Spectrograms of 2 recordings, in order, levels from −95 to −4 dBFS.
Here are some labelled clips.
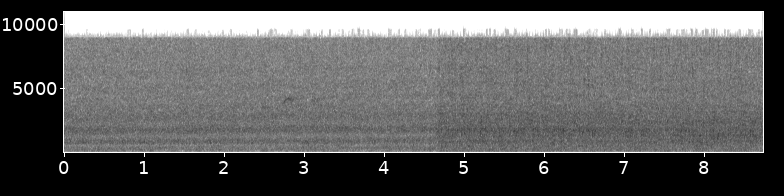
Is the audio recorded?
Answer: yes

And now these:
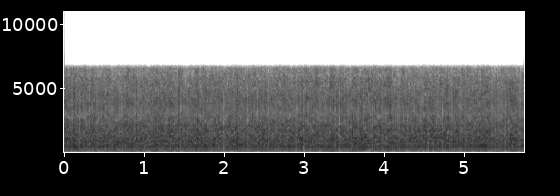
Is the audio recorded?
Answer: no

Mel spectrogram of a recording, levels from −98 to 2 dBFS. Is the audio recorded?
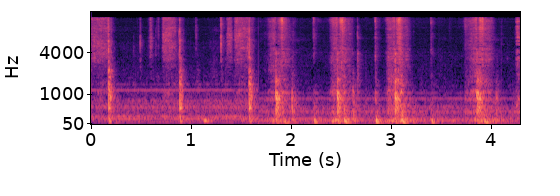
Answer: no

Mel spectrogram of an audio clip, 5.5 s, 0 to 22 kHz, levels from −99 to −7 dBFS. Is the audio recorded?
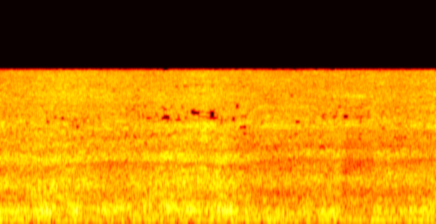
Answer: yes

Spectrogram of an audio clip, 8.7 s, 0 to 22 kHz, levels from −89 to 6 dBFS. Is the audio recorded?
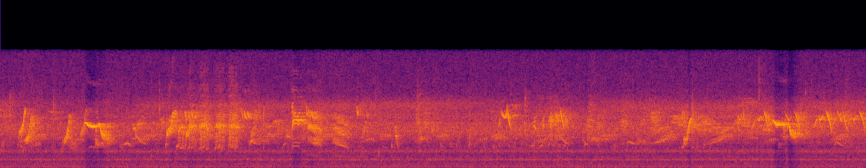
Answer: yes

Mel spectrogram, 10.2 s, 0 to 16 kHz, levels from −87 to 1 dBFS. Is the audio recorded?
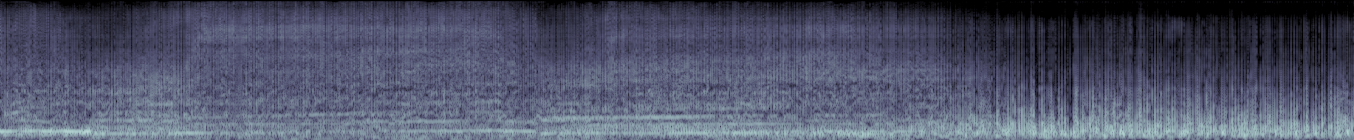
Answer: no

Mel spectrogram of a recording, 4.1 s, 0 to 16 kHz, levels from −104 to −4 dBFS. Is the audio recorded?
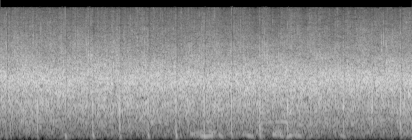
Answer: yes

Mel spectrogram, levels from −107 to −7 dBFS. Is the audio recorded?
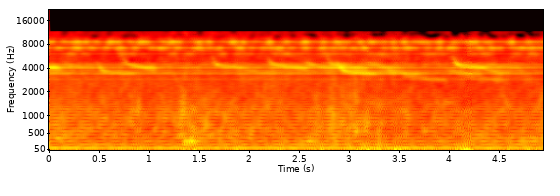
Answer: no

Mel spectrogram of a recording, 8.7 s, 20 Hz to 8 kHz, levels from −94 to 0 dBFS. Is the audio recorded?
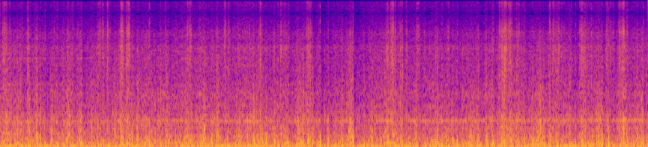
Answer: yes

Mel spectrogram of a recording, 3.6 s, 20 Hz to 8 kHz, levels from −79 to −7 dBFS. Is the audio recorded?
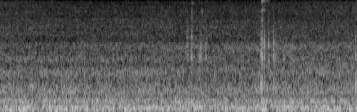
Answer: yes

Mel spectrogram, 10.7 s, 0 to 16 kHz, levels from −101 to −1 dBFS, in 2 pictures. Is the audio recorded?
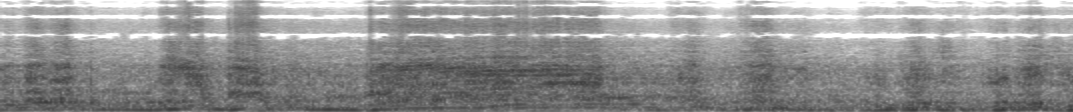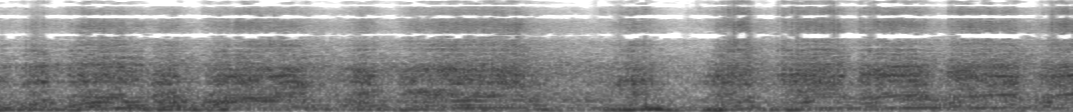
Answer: no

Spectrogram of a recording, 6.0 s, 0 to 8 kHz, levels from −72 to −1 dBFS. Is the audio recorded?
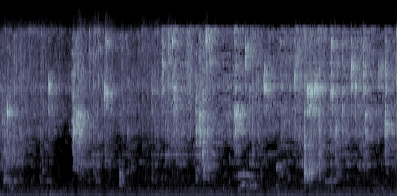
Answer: yes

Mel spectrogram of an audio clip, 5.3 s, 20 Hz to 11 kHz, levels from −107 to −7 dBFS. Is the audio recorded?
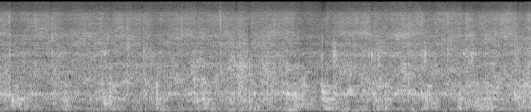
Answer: no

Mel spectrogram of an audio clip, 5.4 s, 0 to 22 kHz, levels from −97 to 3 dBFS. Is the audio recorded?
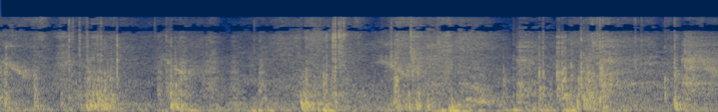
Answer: no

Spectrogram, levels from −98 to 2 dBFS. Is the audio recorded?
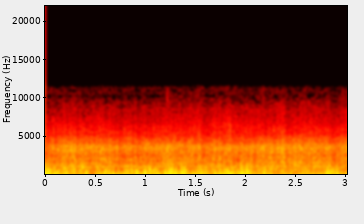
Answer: no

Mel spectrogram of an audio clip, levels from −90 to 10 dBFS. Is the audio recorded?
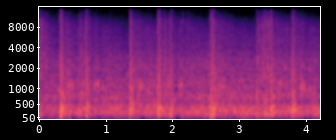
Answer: yes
